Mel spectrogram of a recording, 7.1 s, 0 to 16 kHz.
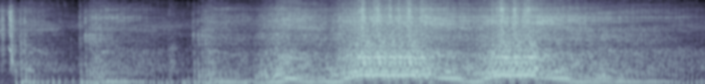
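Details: TVS Radeon BS6 motorcycle at about 17,140 km, before piston ring replacement: revs up and down twice with a metallic clatter over the exhaust at each rise. Piston slap; no white smoke.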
